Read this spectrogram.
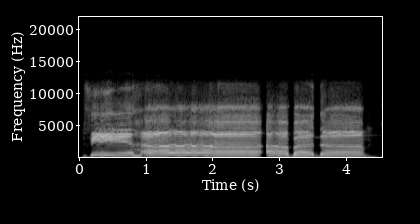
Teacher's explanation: Mad iwad itu ketika fathah tanwin dibaca waqaf, fathah tanwin diikuti alif dibaca waqaf, maka bunyinya da, bukan dan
